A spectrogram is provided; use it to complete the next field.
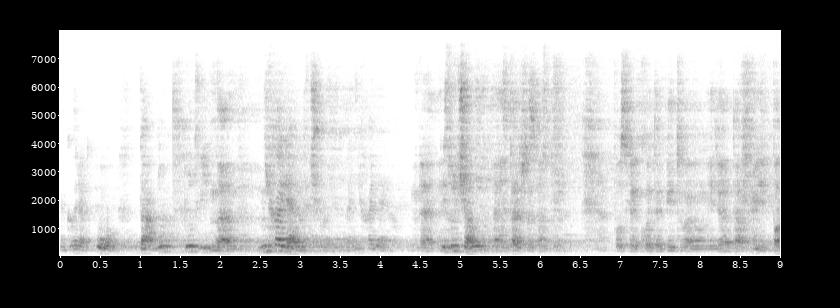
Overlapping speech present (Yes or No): Yes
